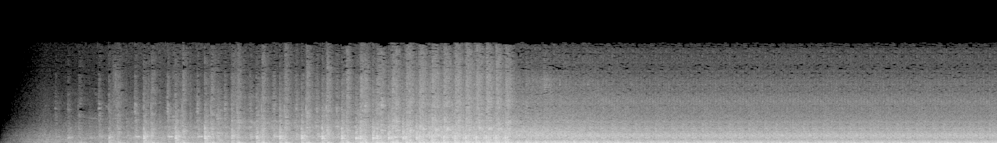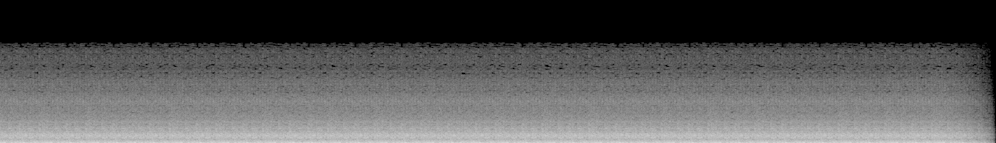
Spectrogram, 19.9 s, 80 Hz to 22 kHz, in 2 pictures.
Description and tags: Lister Startup And Idle
A stereo field-recording of a Lister stationary engine firing and then idling as the centrifugal governor kicks in.Zoom H2 front on-board mics.
xy, field-recording, engine, stereo, machinery, diesel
